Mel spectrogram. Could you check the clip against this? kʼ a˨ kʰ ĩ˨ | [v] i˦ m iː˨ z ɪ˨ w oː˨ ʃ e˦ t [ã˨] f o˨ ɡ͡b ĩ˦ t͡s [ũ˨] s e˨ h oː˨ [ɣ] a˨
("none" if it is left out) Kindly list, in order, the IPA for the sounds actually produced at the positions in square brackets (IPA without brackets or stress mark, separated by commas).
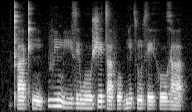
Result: v, a˨, ũ˨, ɣ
